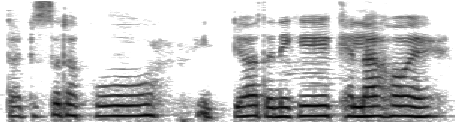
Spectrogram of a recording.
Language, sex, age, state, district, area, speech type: Assamese, female, 18-30, Assam, Dibrugarh, rural, spontaneous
